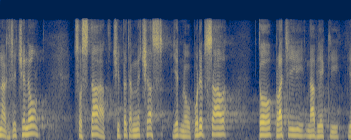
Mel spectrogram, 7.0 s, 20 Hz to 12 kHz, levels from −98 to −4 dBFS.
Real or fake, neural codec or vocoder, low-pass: fake; codec, 16 kHz, 2 kbps, FunCodec, trained on Chinese and English, 25 frames a second; 7.2 kHz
